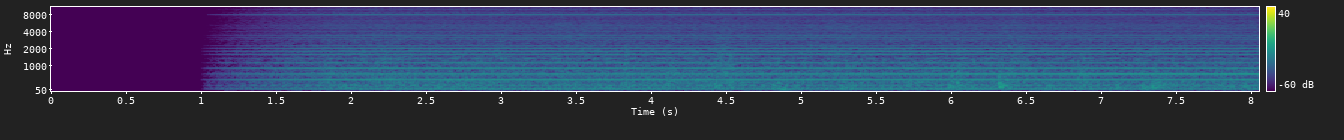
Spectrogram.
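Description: Digital silence for about a second, then a steady electrical hum with several fixed high tones over a faint hiss: the recording gear's own noise, with no other sound over it.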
